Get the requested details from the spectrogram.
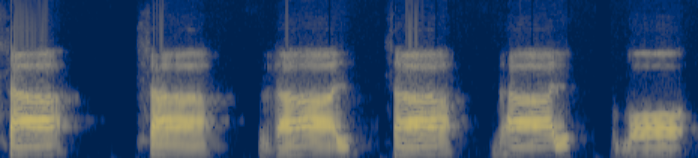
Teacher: زبان کی نوک بالکل وہی والی نوک ہے, لیکن اب دانتوں کی جو جڑ مسوڑے ہیں وہ نہیں, بلکہ جو آگے کے 2 دانت ہیں ان کی جو نوک ہے ٹپ. Tip of the tongue with tip of آگے کے جو 2 دانت ہیں ان کے ساتھ ہلکی سی زبان باہر بھی آئے تو حرج نہیں ہے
